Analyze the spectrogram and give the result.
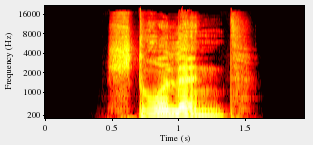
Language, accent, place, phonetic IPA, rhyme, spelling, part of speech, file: German, Germany, Berlin, [ˈʃtʁʊlənt], -ʊlənt, strullend, verb, De-strullend.ogg
- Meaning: present participle of strullen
